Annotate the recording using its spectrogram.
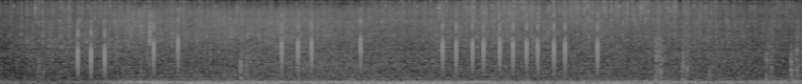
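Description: Soft menu clicks tick as items are browsed.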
